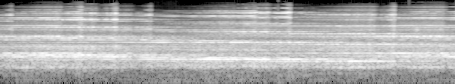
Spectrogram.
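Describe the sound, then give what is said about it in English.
A reversed swell made by delaying a reverb, bouncing it down and reversing it, forms a dense, shimmering tonal wash of sustained ringing pitches that opens a song. It holds at a steady, moderate level, with a few faint clicks flickering through and no voices. “So anyways, I bounced that down, and then I reversed it, and it led to this.”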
